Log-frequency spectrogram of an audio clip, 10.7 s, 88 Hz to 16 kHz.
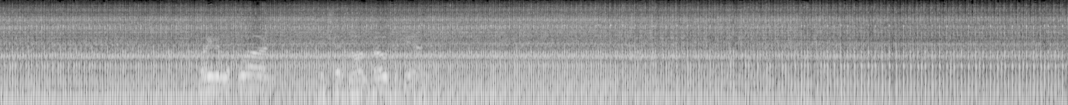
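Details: Microcosm H76 twin model engine after valve lapping and new rings, water hopper off: fast, even buzzing beat holds steady for ten seconds without dropouts or stumbles; both cylinders seem to be firing.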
